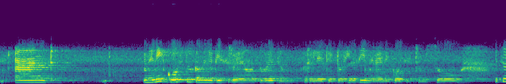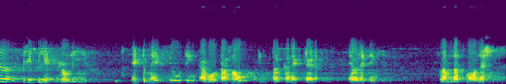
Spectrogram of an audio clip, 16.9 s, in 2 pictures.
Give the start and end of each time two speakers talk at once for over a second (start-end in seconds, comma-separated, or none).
none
